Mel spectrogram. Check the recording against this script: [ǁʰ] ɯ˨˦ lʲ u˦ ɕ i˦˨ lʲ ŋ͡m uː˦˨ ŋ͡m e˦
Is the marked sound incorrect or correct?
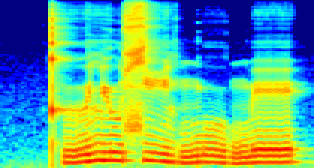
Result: incorrect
